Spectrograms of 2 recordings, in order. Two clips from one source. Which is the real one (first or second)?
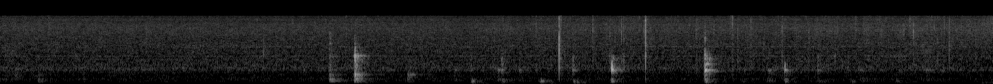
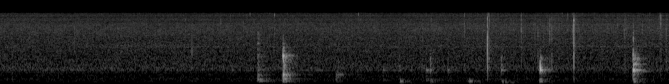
second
